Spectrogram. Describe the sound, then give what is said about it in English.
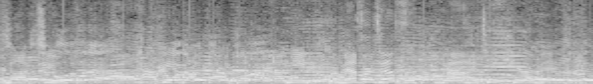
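Trump supporters outside an election center yell profanities, Trump's name, fake-news taunts and complaints about Sharpiegate. Many loud voices overlap in a dense, continuous clamour with no break. “a lot of profanities being yelled, a lot of people yelling for Trump. They support him, but also yelling fake news and yelling about Sharpie Gate that we've been talking about the whole time.”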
